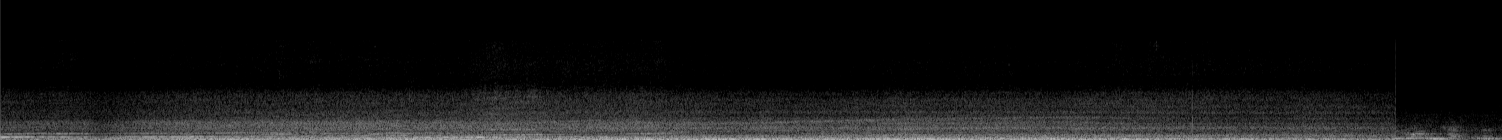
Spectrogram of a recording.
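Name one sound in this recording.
A train pulls out of an underground station, rumbling loudly.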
